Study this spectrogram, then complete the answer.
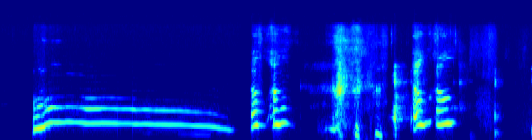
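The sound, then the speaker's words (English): A person lets out a long, steady howl imitating a wolf, holding the note for about two seconds as it slowly sinks in pitch, followed by short bursts of voice and laughter-like talk. “That was more like a seal.”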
